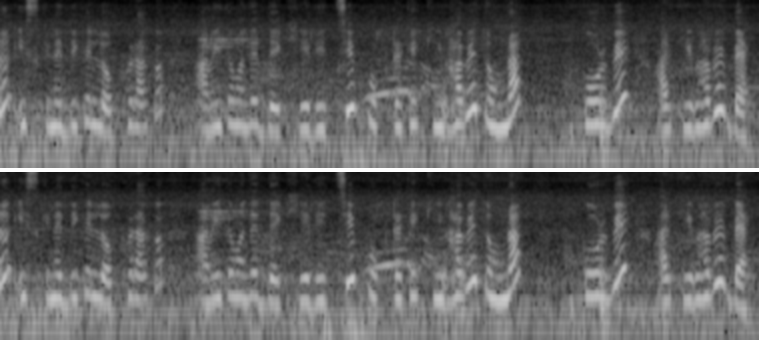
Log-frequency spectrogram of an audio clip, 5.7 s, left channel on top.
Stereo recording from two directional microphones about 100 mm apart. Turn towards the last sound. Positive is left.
turn(degrees=25)  # may be behind; listen again after turning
